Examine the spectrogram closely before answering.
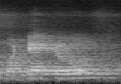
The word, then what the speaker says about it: potato: For example, when we pronounce potato, the middle syllable is stress.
